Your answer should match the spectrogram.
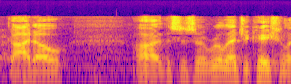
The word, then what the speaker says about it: Godot: other superstars and suddenly discovering that i've been pronouncing godot wrong the whole time and it's now gato this is a real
